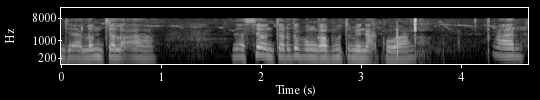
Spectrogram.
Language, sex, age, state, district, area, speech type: Santali, female, 18-30, West Bengal, Purulia, rural, spontaneous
